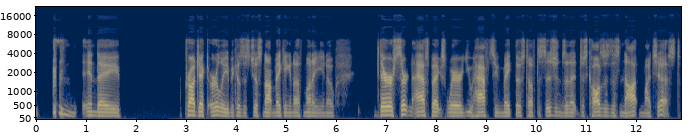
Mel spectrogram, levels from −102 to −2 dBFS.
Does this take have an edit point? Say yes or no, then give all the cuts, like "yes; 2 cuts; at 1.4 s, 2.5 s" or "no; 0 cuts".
no; 0 cuts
